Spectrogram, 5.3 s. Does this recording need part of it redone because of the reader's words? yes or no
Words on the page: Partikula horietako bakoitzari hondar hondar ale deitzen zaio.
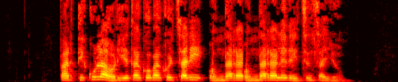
no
